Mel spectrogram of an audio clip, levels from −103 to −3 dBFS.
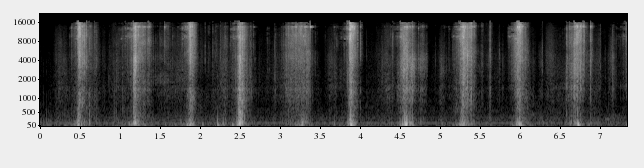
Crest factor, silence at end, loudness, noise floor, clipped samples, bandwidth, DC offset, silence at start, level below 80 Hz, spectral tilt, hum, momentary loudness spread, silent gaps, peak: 28 dB; 0.45 s; -30 LUFS; -63 dBFS; under 0.1%; 17 kHz; under 0.1%; 0.4 s; -54 dBFS; -0.5 dB/octave; none; 16 LU; none; -6 dBFS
